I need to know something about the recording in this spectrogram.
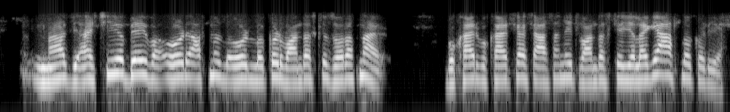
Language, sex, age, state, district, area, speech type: Kashmiri, male, 18-30, Jammu and Kashmir, Kulgam, urban, conversation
